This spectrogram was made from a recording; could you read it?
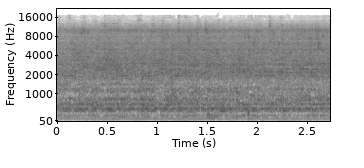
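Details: Rebuilt home electric hot-water boiler, heating elements switching on in stages with relay clicks: soft steady pump hum and faint trickle of water, no knocking or grinding; normal running.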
